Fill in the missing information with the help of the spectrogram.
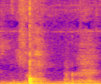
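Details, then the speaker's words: A single sharp pop, like a knuckle crack, as a hip is wiggled through its range: hip joint pop. "Uh and then all of a sudden you get out and do whatever exercise you do or you just kind of give it a little wiggle and then it pops."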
